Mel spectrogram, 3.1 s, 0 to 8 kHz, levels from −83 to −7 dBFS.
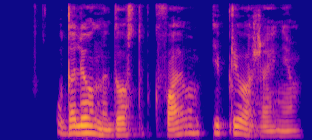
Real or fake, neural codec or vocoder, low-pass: fake; vocoder, 22.05 kHz, 80 mel bands, Vocos; 7.2 kHz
